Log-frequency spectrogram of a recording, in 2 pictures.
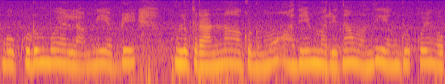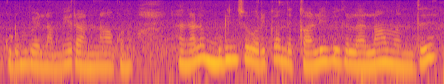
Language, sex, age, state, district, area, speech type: Tamil, female, 30-45, Tamil Nadu, Chennai, urban, spontaneous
